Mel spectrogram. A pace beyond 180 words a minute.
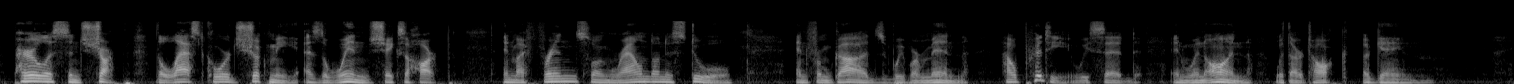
No: average, 150 wpm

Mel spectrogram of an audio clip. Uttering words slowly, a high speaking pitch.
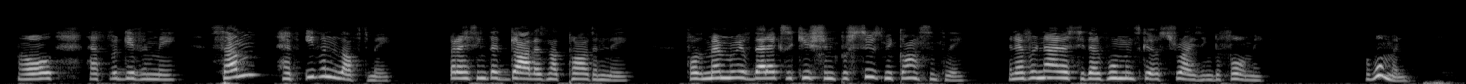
No: average, 165 wpm; very high, 265 Hz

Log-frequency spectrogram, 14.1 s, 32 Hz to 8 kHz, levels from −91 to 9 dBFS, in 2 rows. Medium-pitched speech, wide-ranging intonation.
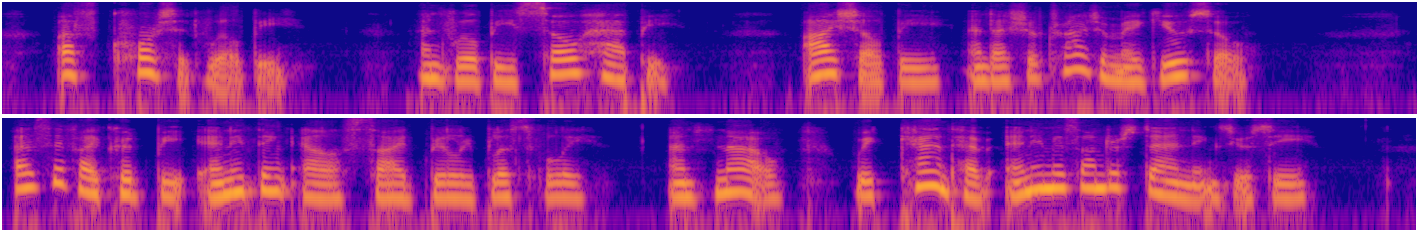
Yes: medium, 180 Hz; wide, 5.9 semitones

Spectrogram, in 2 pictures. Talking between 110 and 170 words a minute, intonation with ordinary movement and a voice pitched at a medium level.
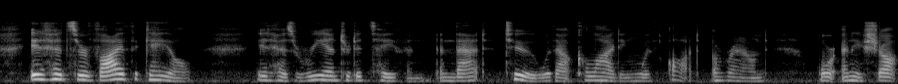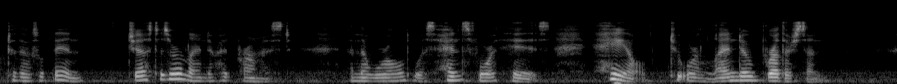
Yes: slow, 135 wpm; average, 3.4 semitones; medium, 175 Hz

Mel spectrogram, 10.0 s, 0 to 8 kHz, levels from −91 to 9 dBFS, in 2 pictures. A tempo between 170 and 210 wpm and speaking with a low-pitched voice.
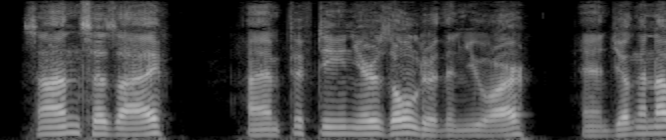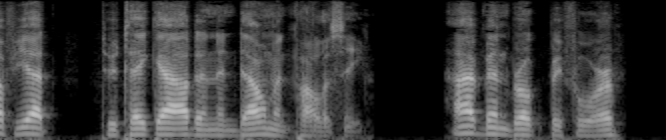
No: average, 145 wpm; low, 125 Hz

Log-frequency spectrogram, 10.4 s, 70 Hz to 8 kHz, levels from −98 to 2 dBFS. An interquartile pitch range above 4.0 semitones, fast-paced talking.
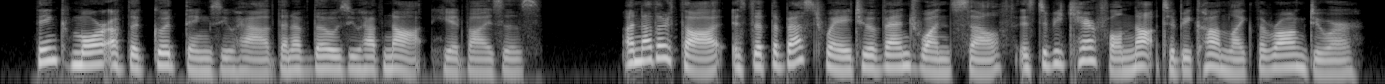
Yes: average, 4.5 semitones; fast, 215 wpm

